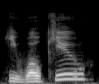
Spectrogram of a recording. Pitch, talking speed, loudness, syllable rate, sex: 180 Hz, 180 wpm, -15 LUFS, 3.4 syllables/s, female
